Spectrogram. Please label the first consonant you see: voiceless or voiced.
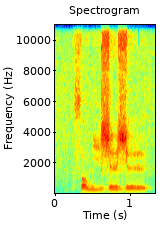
voiceless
